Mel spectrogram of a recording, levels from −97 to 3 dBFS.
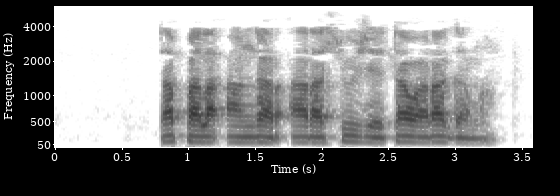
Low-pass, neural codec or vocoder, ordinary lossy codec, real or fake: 5.4 kHz; none; MP3, 24 kbps; real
